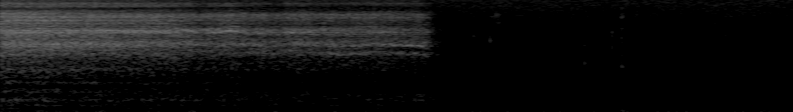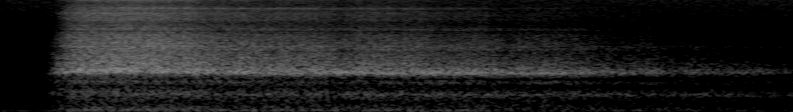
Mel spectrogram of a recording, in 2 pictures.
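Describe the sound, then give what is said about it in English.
Slow, deep breathing during a guided meditation: a soft airy breath, a quiet pause, then a longer, louder breath of rushing air that gradually fades. “Inhale. Exhale. One more time.”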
